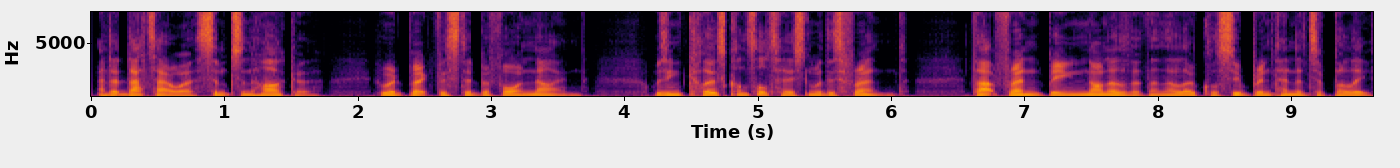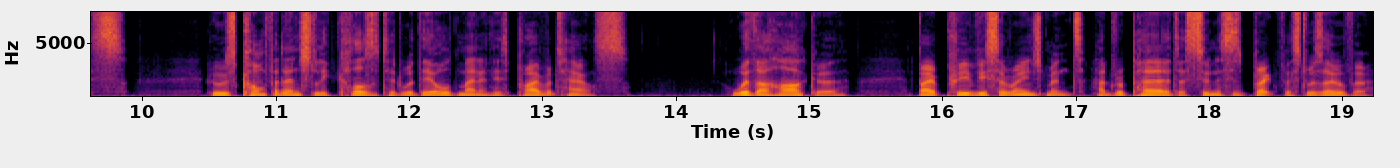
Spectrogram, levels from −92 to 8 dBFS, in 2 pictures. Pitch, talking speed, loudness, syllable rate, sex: 110 Hz, 170 wpm, -20 LUFS, 5.8 syllables/s, male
